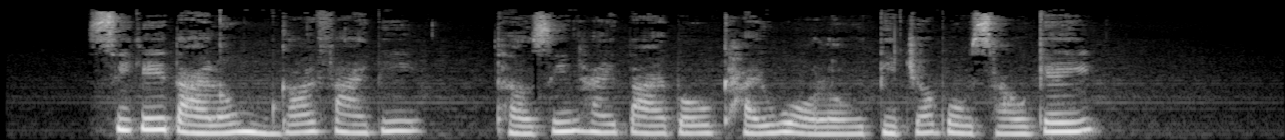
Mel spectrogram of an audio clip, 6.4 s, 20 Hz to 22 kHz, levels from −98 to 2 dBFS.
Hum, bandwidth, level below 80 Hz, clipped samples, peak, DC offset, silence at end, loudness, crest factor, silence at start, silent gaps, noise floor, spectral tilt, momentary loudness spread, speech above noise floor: none; 16 kHz; -68 dBFS; under 0.1%; -2 dBFS; under 0.1%; 0.95 s; -18 LUFS; 16 dB; 0.45 s; none; -68 dBFS; -5 dB/octave; 9 LU; 51 dB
